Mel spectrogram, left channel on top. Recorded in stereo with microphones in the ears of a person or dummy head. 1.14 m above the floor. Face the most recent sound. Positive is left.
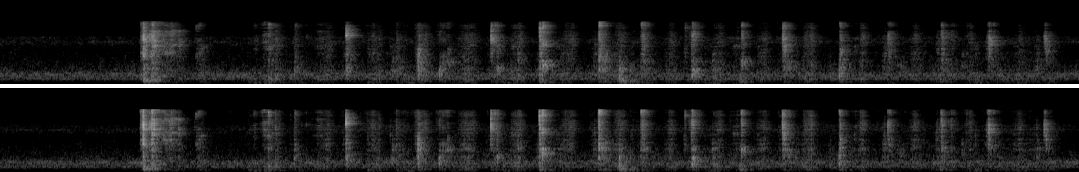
turn(degrees=-25)  # may be behind; listen again after turning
